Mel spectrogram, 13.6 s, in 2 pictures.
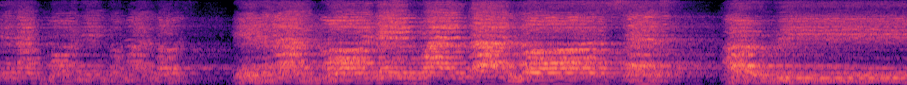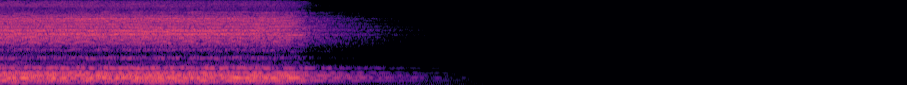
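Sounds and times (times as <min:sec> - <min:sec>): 
gospel choir singing: 0:00.0 - 0:10.1.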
